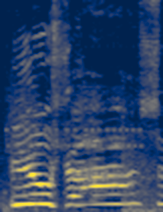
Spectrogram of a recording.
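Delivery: high, loud cry of a name; desperate shout. Acted. Father shouting after his departing son, high and loud. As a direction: yell after him as he walks away. Villain cries out as son leaves.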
